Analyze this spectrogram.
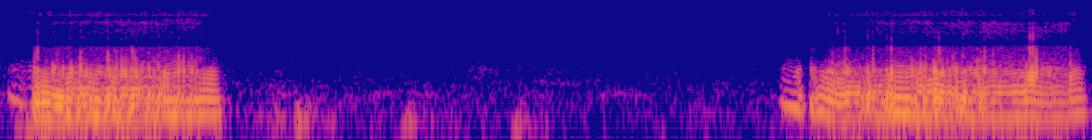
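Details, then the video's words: Sleeping dog that rose very early, snoring: a rough, buzzing snore, then about three seconds of near silence, then another long, droning breath begins, low and harmonically rich. "Пёс храпит"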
